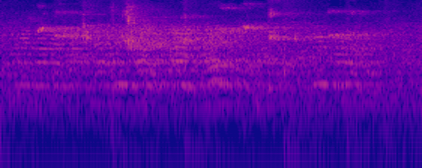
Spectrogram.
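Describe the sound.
A basketball is dribbled on the court during a game, giving a series of soft low thumps in an uneven rhythm under a steady, fairly quiet background wash.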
